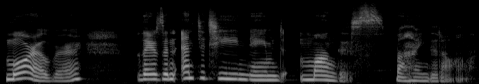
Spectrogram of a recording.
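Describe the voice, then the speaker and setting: An actress playing a frank, assured woman general in a video game, shrewd and wryly amused, speaking in measured formal lines. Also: medium pitch, expressive, no room sound. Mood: serious. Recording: game dialogue over background music.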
